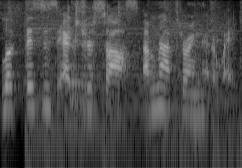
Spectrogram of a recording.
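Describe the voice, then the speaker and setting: A woman's voice: medium pitch, fairly even intonation, brisk, music in the background. A middle-aged woman hosting a cooking show, chatting enthusiastically to viewers while she demonstrates a recipe in a studio kitchen.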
